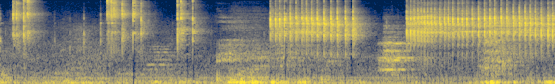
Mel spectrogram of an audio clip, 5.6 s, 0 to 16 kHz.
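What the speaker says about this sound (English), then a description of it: "Look at that, nice drag click." A custom drag clicker on a Daiwa Tatula 80/70 baitcasting reel spool ratchets in quick, crisp bursts, then settles into a steady, continuous run of close, loud clicks.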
